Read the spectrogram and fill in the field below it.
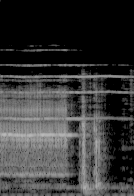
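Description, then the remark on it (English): A telephone bell rings for a long-distance call in one steady, bright burst lasting about a second, then cuts off, leaving a couple of short clicks and a faint hum. “Long distance calling.”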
